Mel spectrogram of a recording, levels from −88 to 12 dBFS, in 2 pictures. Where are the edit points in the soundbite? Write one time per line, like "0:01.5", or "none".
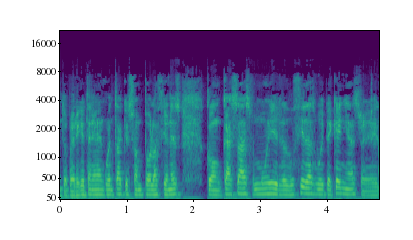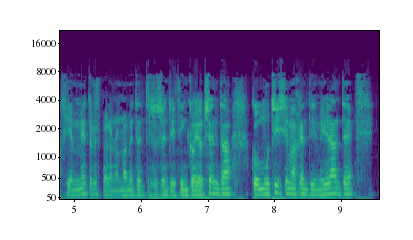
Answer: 0:04.8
